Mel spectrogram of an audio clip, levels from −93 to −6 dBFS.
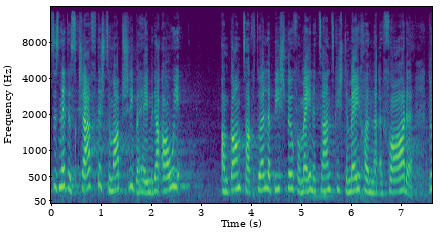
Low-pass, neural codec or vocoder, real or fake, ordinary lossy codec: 14.4 kHz; vocoder, 44.1 kHz, 128 mel bands, Pupu-Vocoder; fake; none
